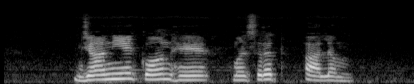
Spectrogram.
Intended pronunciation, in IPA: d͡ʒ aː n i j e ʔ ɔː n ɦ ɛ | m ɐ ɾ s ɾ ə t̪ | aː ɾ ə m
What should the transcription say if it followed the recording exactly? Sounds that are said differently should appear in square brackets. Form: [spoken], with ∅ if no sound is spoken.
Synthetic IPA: d͡ʒ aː n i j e [k] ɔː n ɦ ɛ | m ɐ [∅] s ɾ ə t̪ | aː [l] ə m

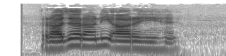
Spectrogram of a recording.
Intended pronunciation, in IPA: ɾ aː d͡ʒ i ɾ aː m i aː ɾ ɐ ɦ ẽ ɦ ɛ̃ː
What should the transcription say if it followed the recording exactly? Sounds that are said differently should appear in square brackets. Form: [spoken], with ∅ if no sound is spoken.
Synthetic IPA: ɾ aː d͡ʒ [a] ɾ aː [n] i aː ɾ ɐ ɦ [e] ɦ ɛ̃ː

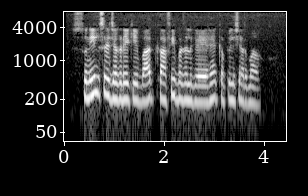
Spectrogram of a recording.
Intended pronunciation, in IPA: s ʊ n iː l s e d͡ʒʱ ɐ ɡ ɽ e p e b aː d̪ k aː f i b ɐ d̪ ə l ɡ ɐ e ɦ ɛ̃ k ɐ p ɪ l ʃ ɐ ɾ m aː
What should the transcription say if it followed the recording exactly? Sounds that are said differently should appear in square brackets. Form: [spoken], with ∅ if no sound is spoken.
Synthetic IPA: s ʊ n iː l s e d͡ʒʱ ɐ ɡ ɽ e [k] e b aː d̪ k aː f i b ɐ d̪ ə l ɡ ɐ e ɦ ɛ̃ k ɐ p ɪ l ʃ ɐ ɾ m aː

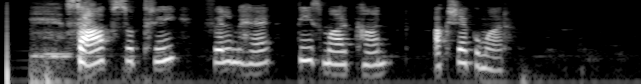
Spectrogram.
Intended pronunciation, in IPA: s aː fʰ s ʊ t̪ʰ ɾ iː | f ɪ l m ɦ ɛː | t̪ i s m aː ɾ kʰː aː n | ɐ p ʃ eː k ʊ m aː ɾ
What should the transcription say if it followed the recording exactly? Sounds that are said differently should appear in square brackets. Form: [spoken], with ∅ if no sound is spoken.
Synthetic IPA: s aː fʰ s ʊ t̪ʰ ɾ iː | f ɪ l m ɦ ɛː | t̪ [iː] s m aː ɾ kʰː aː n | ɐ [k] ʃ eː k ʊ m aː ɾ

